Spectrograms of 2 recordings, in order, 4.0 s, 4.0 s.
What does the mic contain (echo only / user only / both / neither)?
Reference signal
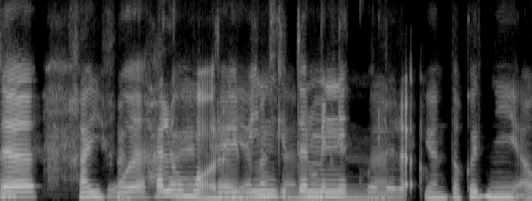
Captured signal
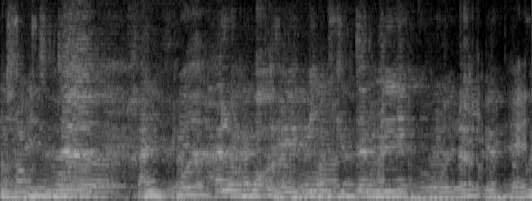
both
